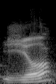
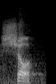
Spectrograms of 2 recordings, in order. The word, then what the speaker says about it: yo: Então eu digo yo, né, com a minha pronunciação por ser nativo do Chile. Se eu fosse da Argentina, a minha pronunciação seria diferente. Talvez seria um som de CH, yo, né?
